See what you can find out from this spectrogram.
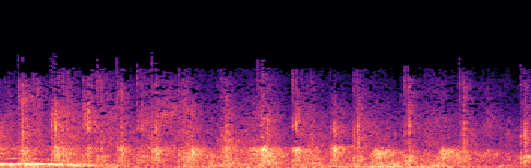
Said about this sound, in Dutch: Mooi, hè? Ze zijn ervoor gegaan. Een dik applaus.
